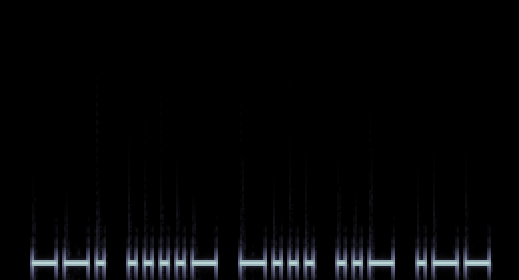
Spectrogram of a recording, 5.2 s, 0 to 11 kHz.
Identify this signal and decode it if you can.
Morse code, heard as a keyed tone, about 16 wpm, 700 Hz. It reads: G4BUW
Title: DXCC-100 Call Signs - 5 Characters - Repeated 3x - 15wpm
